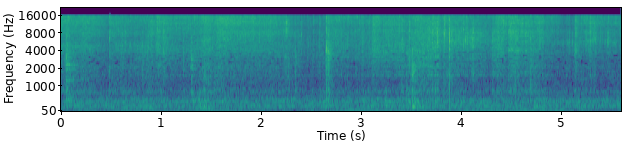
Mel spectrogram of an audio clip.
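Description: Eggplant slices sizzling as they fry in hot oil in a pan, stirred and turned with a wooden spatula, with a few knocks of the spatula against the pan.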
